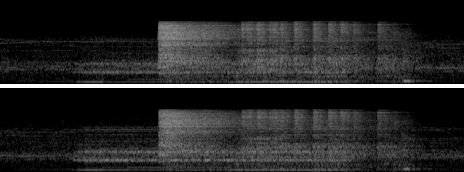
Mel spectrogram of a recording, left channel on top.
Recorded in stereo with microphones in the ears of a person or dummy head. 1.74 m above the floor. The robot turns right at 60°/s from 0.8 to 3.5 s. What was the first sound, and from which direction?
Frying, 60° left (ahead or behind).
